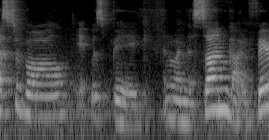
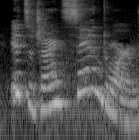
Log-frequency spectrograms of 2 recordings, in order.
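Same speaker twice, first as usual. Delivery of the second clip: higher, alarmed cry; a light frightened shriek; 7 semitones higher than usual. A narrator's reading. Second beachgoer shrieking at the seaweed creature. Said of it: "shrieked another".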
